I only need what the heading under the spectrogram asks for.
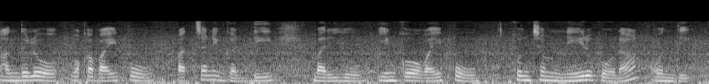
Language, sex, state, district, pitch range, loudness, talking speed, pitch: Telugu, female, Telangana, Hyderabad, 155-185 Hz, -15 LUFS, 85 wpm, 170 Hz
